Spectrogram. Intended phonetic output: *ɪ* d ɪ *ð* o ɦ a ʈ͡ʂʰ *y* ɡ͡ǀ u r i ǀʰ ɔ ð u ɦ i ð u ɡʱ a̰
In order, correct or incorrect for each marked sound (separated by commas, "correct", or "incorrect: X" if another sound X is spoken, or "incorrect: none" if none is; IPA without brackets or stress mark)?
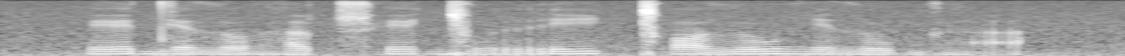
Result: correct, correct, incorrect: ɪ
